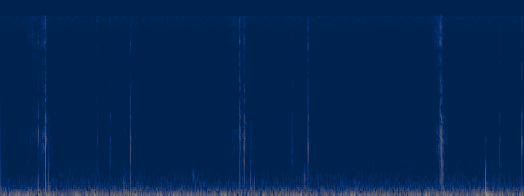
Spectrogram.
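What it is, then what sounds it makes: Small cardboard box. A small Kodak ColorPlus cardboard film box is held in one hand and tapped and clicked with the fingertips. Short, dry, bright clicks come in irregular bursts over a steady low rumble, each dying away almost at once.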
